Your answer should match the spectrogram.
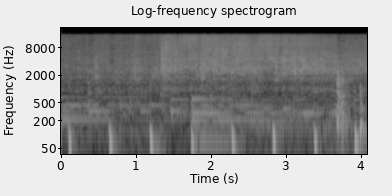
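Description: Pork tocino sizzling in hot oil in a nonstick wok while it is stirred with a wooden spatula; the sizzle grows louder about a second and a half in.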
